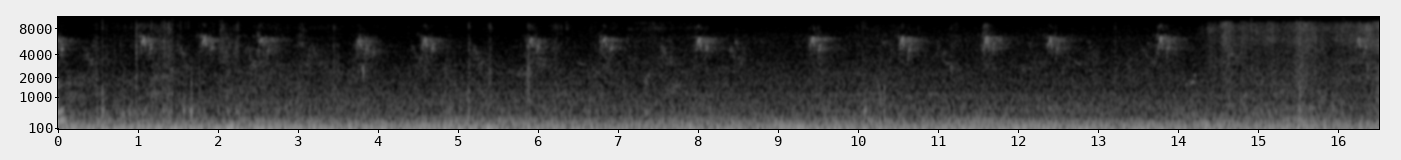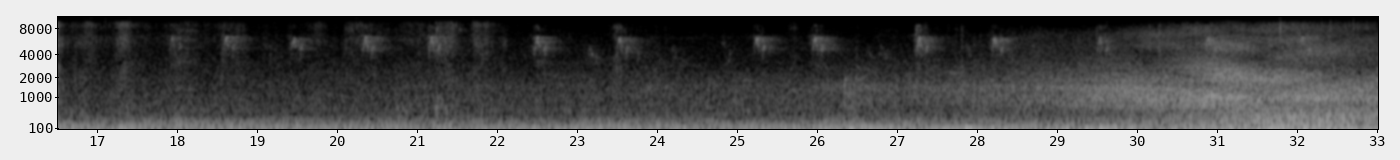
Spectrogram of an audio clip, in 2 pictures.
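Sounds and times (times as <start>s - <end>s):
steady low rumble: 13.9s - 23.1s
car passing on street: 14.2s - 22.0s, 28.0s - 33.0s.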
